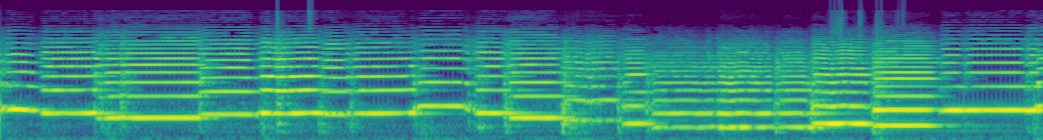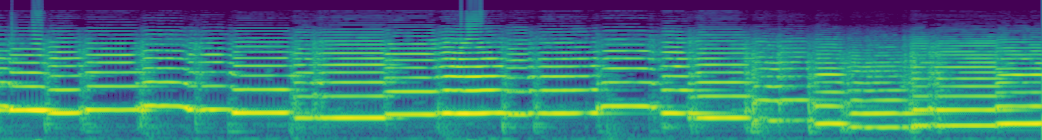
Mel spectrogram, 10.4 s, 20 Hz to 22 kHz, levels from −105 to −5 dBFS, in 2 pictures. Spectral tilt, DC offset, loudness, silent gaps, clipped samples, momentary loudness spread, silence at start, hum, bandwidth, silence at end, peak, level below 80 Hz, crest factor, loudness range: 0.5 dB/octave; under 0.1%; -11 LUFS; none; under 0.1%; 6 LU; 0 s; none; 11.5 kHz; 0 s; 0 dBFS; -54 dBFS; 12 dB; 2 LU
